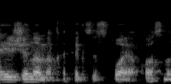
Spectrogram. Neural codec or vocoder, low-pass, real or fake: none; 9.9 kHz; real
